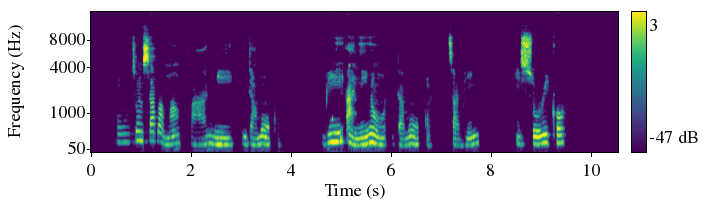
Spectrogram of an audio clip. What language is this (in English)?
Yoruba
